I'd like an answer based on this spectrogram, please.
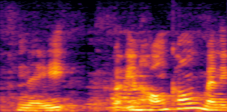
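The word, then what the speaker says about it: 你: is the word you the right way to pronounce it is nay but in hong kong many people pronounce it as lei how was it pretty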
